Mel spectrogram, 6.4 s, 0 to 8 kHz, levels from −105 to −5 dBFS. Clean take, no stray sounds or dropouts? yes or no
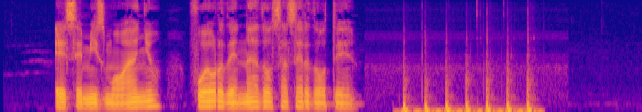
no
